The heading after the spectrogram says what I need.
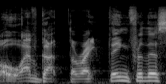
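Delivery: put-on comic villain voice. Retelling a comic panel where Shredder grabs a blaster: Shredder voice. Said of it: "I'm hearing Shredder's voice".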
